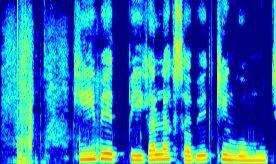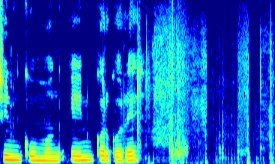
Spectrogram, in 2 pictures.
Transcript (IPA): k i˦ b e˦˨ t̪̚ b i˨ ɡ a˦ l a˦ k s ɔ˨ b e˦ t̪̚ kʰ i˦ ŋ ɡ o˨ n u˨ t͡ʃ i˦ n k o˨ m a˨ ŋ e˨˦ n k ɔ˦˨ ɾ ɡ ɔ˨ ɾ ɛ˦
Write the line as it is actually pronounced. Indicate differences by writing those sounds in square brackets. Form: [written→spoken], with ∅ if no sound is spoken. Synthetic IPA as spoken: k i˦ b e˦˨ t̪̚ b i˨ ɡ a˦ l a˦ k s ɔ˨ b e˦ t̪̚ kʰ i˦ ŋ ɡ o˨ [n→m] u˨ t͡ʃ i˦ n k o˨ m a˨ ŋ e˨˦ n k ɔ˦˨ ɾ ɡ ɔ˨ ɾ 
